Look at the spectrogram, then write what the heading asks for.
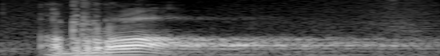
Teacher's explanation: Et ici ça sort de ce qu'on appelle ra'sul lisan, sous le point d'articulation du nun, s'appuyant contre la muqueuse palatine en faisant vibrer le dos de la langue, formant le point d'articulation du ra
